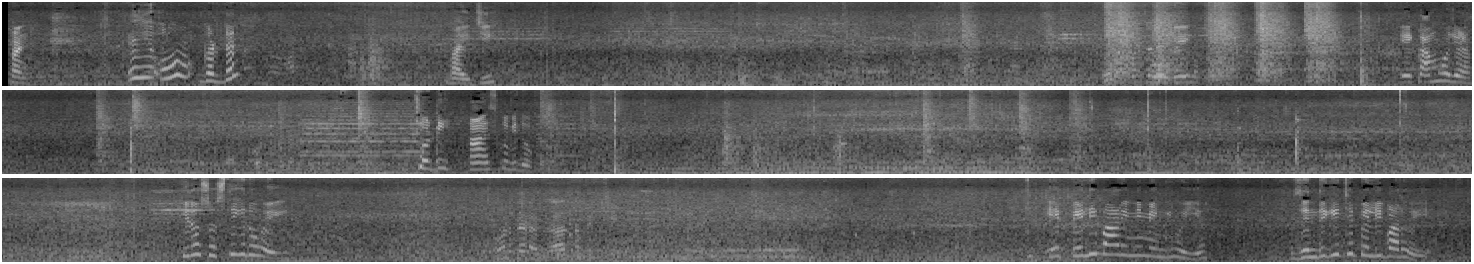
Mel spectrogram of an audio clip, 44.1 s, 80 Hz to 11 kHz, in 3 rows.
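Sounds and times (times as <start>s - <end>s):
low rumble of road traffic: 0.0s - 44.0s.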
